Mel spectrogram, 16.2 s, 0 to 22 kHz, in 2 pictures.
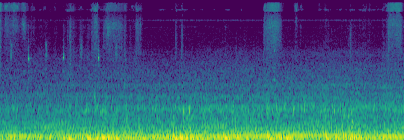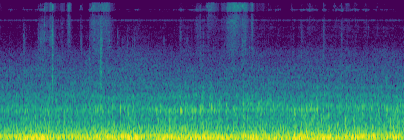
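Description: A 2024 Toyota Tacoma SR with the 2.4-liter turbo four-cylinder cruises on an interstate, giving a steady low road and engine rumble with tire hum, constant and close from inside the cab, no talking.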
